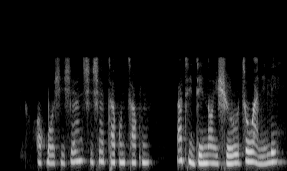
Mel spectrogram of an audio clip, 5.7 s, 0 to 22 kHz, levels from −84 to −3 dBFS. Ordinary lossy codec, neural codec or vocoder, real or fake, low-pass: none; none; real; 5.4 kHz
